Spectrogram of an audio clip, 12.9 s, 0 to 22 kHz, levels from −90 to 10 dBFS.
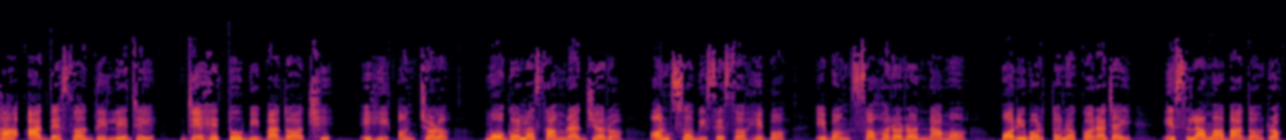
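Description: From start to finish the speech carries plainly audible damage, likely from MP3 compression. Nothing is present above 16 kHz, so the top end stops abruptly. The damage fits a low bitrate, around 48 kbps. With so few bits, the encoder drops quiet frequency components, and they flicker in and out between frames. That gives the speech a watery, swirling texture. S sounds turn metallic and chirpy. Sharp onsets blur.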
